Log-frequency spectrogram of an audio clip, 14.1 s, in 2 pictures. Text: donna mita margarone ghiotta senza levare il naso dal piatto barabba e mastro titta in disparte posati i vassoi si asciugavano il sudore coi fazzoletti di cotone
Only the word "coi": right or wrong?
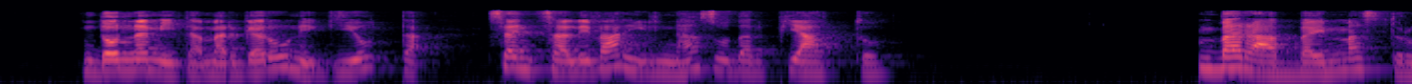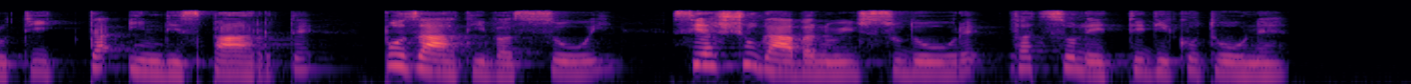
wrong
